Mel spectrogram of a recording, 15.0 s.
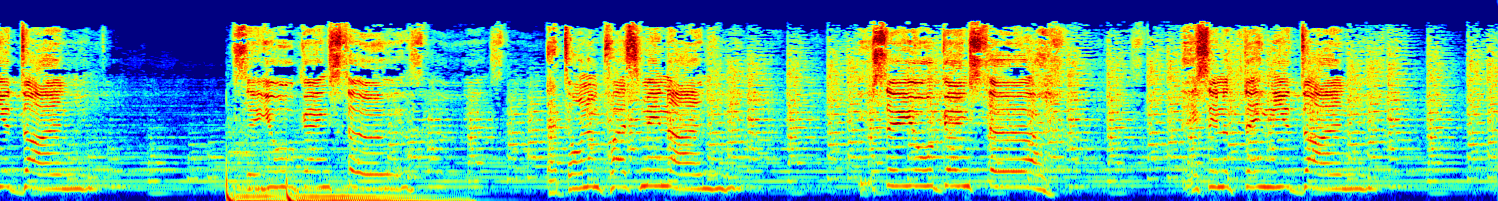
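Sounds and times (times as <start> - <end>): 
deep bass: 2.3 - 4.8.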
